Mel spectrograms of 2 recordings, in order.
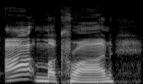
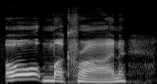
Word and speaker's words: Omicron: But apparently, there are many pronunciations that people are giving to Omicron, the 15th letter of the Greek alphabet. I don't know what that means. So some people may pronounce it Omicron and Omicron. The Oxford Dictionary includes Omicron.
